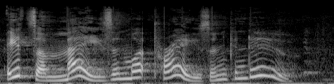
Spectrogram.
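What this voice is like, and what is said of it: Imitated Southern US accent. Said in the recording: “She's from Atlanta, so she really has a Southern accent.”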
